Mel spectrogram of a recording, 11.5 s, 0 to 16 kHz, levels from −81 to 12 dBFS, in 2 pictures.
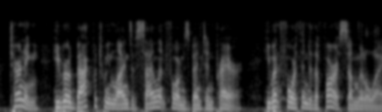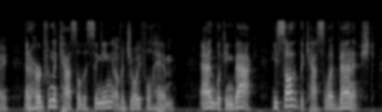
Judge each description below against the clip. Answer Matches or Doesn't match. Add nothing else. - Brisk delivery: Matches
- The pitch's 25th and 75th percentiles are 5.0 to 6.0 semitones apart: Matches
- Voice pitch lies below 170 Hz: Matches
